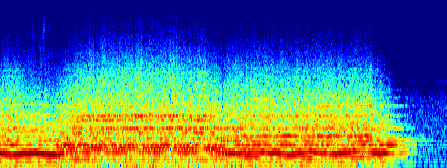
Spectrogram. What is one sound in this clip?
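A choir sings a long held chord in a large echoing hall, then stops.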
